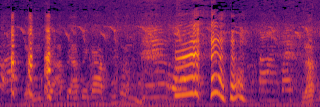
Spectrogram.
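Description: Chickens clucking: a run of short clucks, then a few louder, drawn-out calls about two seconds in.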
